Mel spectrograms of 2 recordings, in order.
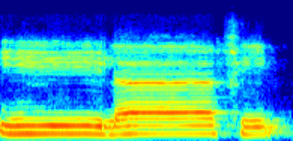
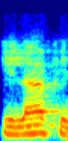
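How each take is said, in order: First: The vowel is drawn out and lengthened. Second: The vowel is said short, not drawn out. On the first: The speaker calls it right. "इसको हम खींचेंगे" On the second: The speaker calls it wrong. "इलाफी नहीं"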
